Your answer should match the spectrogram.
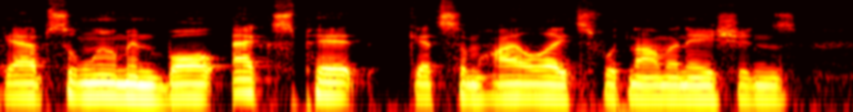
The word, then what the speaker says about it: Ball X Pit: Absolum Ball X Pit. And yes, I pronounced the X. I hear this game be called Ball Pit. There's an X there. The X is not silent.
